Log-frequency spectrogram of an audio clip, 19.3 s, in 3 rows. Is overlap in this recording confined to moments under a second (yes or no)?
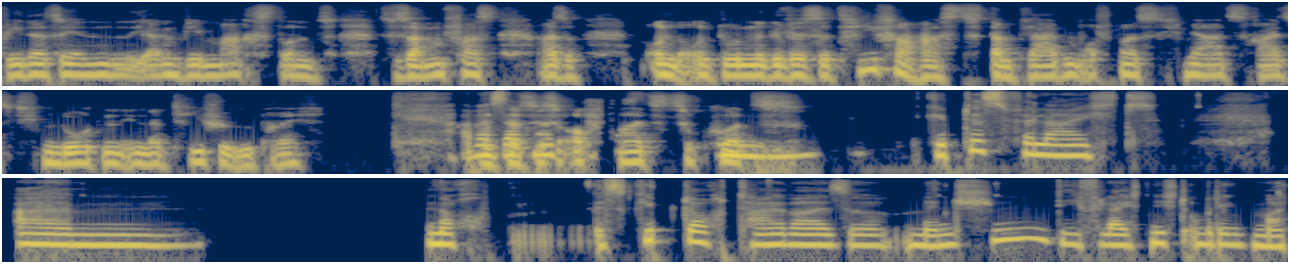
no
